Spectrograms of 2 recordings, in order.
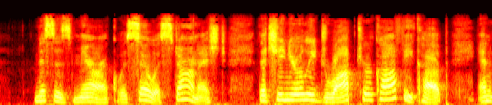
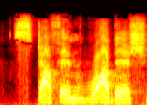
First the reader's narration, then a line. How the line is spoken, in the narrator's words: he growled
